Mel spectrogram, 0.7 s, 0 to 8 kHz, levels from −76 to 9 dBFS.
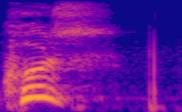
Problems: none marked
